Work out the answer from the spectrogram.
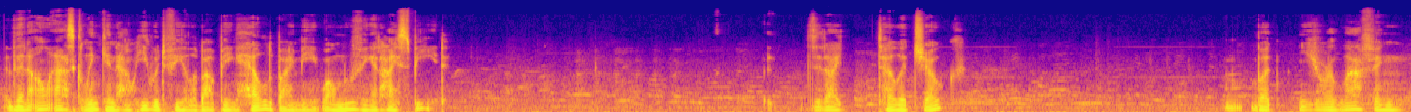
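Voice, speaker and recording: A man's voice: deep voice, moderate pace, hardly any pauses, darkish tone. A man playing an awkward, earnest young demon student in an audio roleplay, speaking in a formal, literal, over-explaining way. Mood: puzzled, pleased. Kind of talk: audio roleplay acting, addressing the listener.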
